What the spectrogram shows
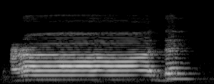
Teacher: تو یہاں پر دیکھیے پہلا عین ہے، تو عین کو ہم کیا عین حلق سے نکالنا بولے تھے، اور الف سے پہلے زبر آ رہا، حروف مدہ ہے، تھوڑا کھینچ کر پڑھنا ہے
